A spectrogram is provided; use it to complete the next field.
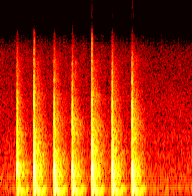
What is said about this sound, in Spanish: Un día, alguien tocó a la puerta.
